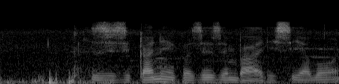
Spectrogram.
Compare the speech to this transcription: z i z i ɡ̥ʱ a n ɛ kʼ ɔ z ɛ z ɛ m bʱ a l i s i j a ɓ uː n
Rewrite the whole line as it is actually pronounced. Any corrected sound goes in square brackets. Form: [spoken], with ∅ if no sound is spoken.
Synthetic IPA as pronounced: z i z i ɡ̥ʱ a n ɛ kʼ ɔ z ɛ z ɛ m bʱ a l i s i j a ɓ [ɔː] n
